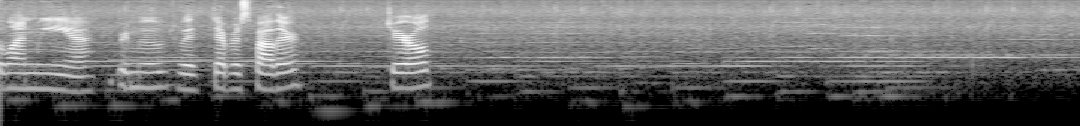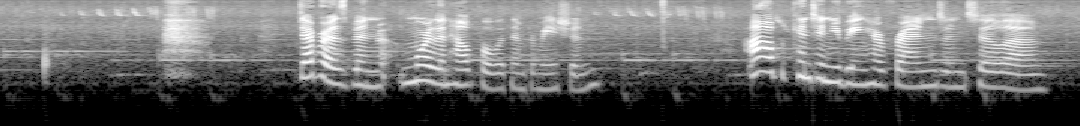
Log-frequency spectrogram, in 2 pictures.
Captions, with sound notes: we removed with Debra's father, Gerald. [classical music plays] [sighs] Debra has been more than helpful with information. I'll continue being her friend until--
